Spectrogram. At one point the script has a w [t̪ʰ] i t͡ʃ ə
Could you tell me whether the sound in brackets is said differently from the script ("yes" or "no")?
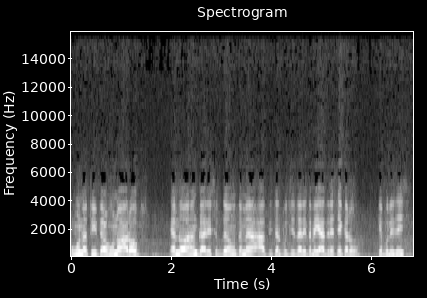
yes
